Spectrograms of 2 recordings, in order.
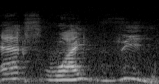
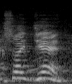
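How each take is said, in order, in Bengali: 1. শেষ অক্ষরটি 'zee' হিসেবে উচ্চারিত হয়। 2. শেষ অক্ষরটি 'zed' হিসেবে উচ্চারিত হয়। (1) "আমেরিকান স্টাইলে সেটা হচ্ছে জি" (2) "আমরা শিখেছি এক্স ওয়াই জেড"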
